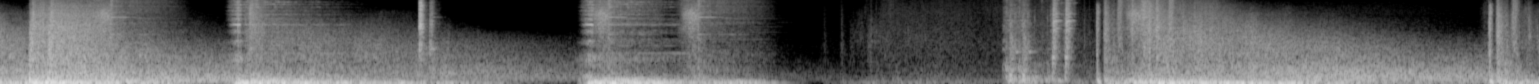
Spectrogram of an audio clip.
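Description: Heavy guns fire in loud booming salvos that roll away.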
